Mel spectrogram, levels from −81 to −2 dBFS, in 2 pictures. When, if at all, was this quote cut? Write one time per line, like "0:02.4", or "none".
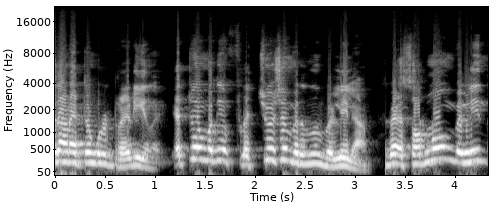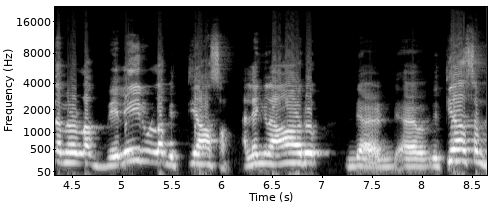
0:03.3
